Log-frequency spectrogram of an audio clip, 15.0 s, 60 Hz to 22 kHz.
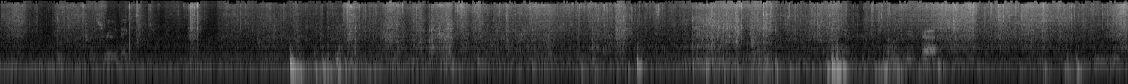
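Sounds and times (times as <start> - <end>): crinkly packaging rustling: 0.0 - 15.0
steady low hum: 0.0 - 15.0
knock on box: 3.8 - 4.7.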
